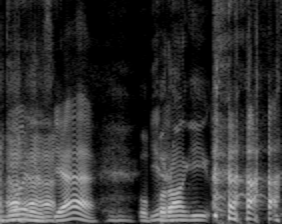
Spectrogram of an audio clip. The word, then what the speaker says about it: Porangui: My name, you spell it with an accent on the I normally, Porangui.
